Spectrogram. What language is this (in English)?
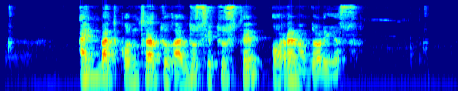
Basque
